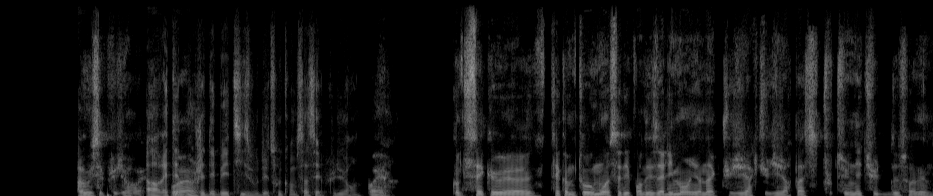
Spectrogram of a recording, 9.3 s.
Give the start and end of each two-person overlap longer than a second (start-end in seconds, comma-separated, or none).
none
